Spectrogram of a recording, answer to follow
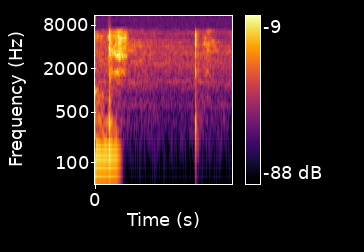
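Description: A drawn-out spoken "um" trailing off in the first half second, then a single sharp mouse click about a second and a half in.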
